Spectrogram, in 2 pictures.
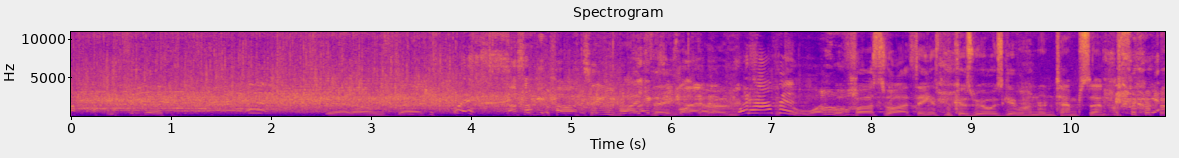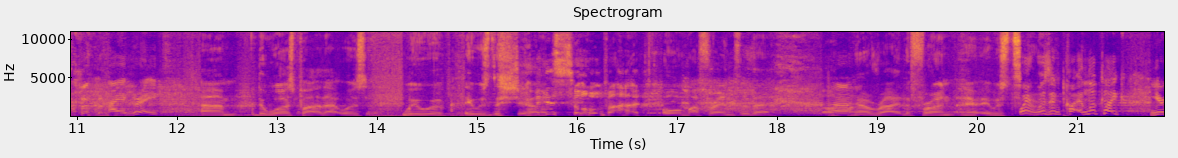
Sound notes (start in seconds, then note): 0.0 laughter; 3.0 cheers and applause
